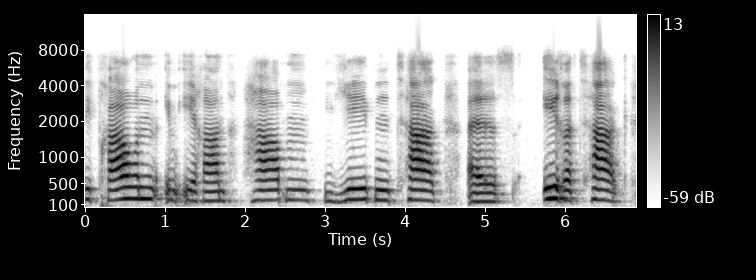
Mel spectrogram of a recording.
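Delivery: strong emphatic stress on "jeden Tag", especially "Tag".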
